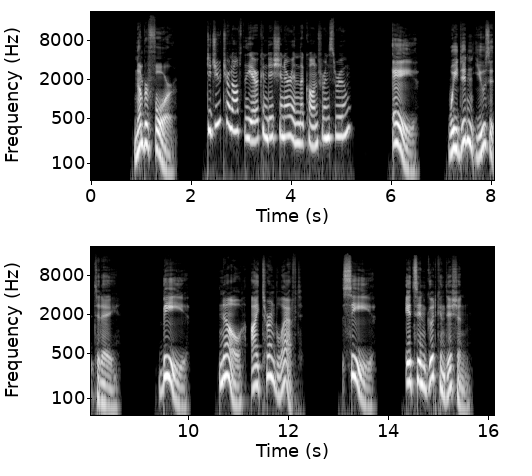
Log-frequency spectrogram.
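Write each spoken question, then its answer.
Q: Did you turn off the air conditioner in the conference room?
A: A: We didn't use it today.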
